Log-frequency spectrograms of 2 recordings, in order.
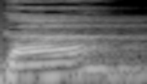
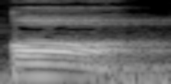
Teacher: تو جیسے ہی ہم اپنے حساب سے بھلے کاف نکالنا چاہیں، لیکن چونکہ کاف کی جگہ سے پیچھے کھسک گئے ہیں حلق کی طرف کو، اس لیے اب کاف کی آواز نہیں نکلے گی، اپنے آپ قاف کی آواز نکلے گی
